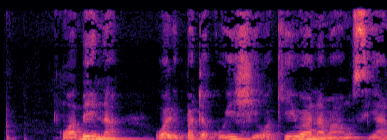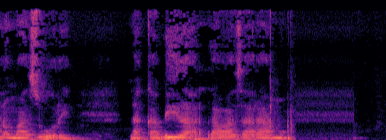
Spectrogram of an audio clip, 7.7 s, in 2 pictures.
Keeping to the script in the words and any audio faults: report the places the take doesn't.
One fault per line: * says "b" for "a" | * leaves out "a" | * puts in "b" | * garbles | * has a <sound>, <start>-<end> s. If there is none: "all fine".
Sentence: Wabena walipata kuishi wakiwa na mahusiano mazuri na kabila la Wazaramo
all fine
